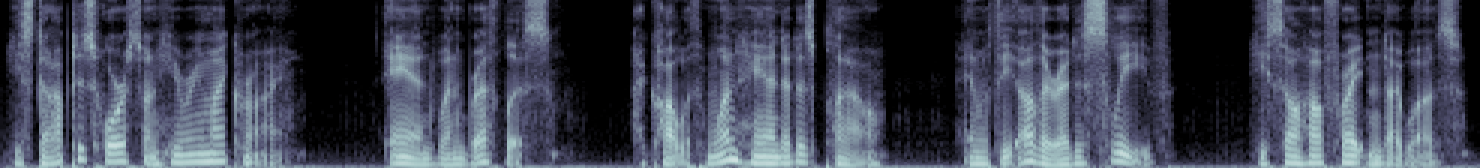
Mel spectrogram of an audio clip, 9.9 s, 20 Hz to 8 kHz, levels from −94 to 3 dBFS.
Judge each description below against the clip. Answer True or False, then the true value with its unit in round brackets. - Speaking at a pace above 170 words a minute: True (195 wpm)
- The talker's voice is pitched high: False (115 Hz)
